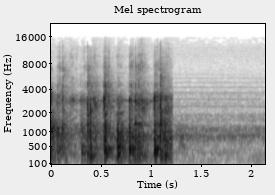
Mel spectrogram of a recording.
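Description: Spoon beating eggs in a stainless steel bowl: a quick run of about seven or eight metallic clinks against the bowl's side, stopping a little past a second in.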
